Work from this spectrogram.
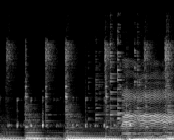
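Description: Sheep give a loud, wavering bleat that swells up after a brief quieter call, close and clear over faint light jingling.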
